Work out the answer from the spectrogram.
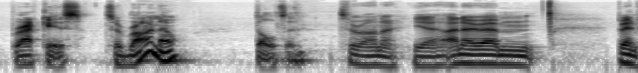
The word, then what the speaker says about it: Toronto: Lads much love from Toronto brais torano Dalton Toronto yeah I know um Ben from Canada gets gets quite excited when people say Toronto instead of Toronto so the the middle T yeah yeah it's like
